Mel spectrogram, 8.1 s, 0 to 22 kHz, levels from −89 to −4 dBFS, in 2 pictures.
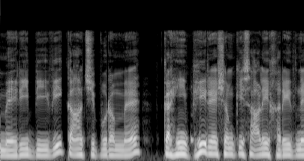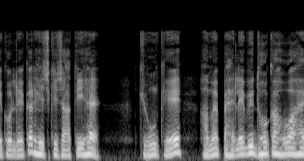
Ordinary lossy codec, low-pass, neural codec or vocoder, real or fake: none; 10.8 kHz; none; real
